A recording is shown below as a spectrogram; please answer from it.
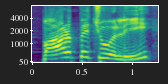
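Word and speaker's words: perpetually: ছিল অফ সন্নস ছেলেদের নিয়ে হু যারা ওয়ার পারপেচুয়ালি কোরলিং এমং দেমসেলফ আচ্ছা এবার ভালোমতো মানেটা বুঝবে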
